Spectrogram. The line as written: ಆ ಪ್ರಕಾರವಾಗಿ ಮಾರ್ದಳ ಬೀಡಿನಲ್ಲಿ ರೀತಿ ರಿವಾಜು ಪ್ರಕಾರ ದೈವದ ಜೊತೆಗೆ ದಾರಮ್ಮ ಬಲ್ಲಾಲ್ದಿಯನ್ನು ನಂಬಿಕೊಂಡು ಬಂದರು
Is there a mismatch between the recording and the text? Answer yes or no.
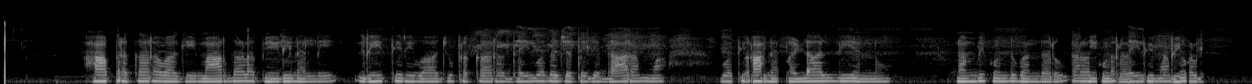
yes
